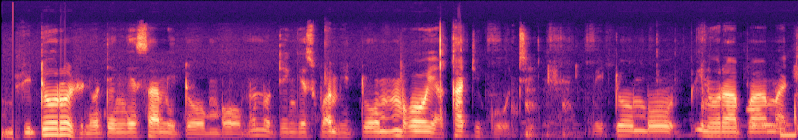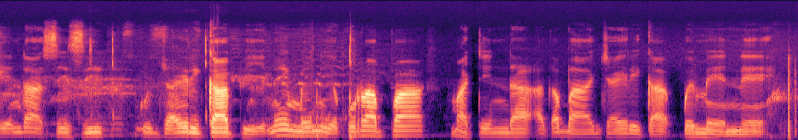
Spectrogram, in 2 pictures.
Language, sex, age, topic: Ndau, male, 18-24, health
